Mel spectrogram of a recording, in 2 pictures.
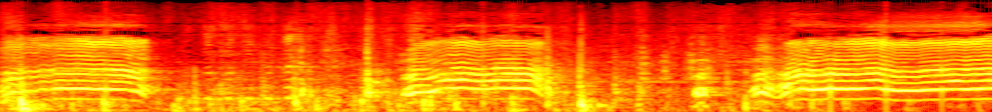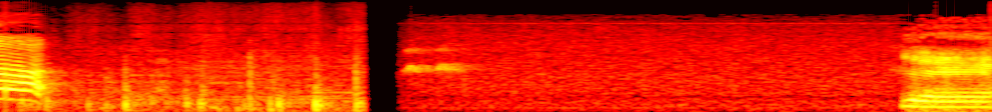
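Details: Goats from a funny compilation bleating in three loud, quavering, nasal calls about two seconds apart, followed by a quieter stretch of hiss and then the start of another bleat.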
